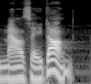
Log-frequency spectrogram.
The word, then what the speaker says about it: Mao Zedong: Mao Zedong.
